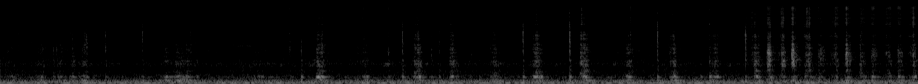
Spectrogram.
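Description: A pointed wooden stylus, held in the fingertips, scrapes through the coating of a flat black-coated scratch art card lying under a blue plastic stencil. Quiet, dry scratching strokes come in short rasping bursts with bright, crisp edges over a faint low hum. The strokes turn quicker and denser toward the end.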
